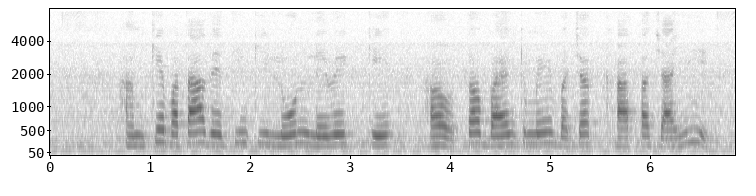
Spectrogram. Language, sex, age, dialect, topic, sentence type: Bhojpuri, female, 41-45, Western, banking, question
